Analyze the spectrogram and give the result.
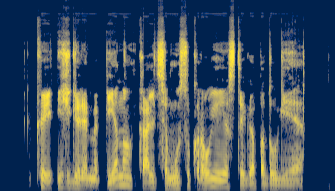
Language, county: Lithuanian, Kaunas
